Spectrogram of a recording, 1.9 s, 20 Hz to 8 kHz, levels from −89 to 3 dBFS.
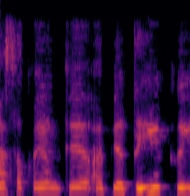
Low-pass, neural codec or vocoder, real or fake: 7.2 kHz; codec, 44.1 kHz, 2.6 kbps, SNAC; fake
